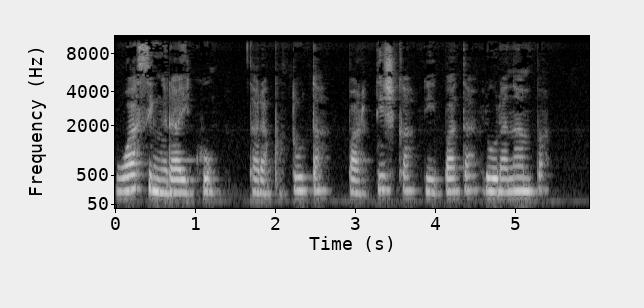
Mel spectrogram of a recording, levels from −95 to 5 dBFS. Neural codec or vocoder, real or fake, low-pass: none; real; 9.9 kHz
